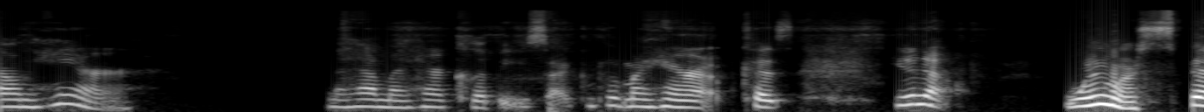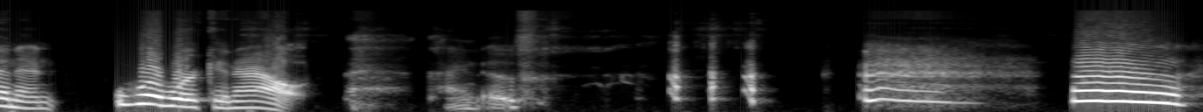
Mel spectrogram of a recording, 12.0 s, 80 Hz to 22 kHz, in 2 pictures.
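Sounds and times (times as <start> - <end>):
woman laughing: 8.6 - 10.8.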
